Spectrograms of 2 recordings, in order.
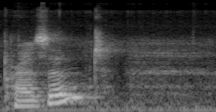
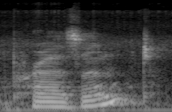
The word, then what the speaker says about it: present: Same thing with present. First syllable stressed, present, pure vowel and long, present, versus present. First syllable is, the vowel is changed to vowel I, reduced, and zent is stretched.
